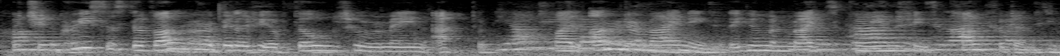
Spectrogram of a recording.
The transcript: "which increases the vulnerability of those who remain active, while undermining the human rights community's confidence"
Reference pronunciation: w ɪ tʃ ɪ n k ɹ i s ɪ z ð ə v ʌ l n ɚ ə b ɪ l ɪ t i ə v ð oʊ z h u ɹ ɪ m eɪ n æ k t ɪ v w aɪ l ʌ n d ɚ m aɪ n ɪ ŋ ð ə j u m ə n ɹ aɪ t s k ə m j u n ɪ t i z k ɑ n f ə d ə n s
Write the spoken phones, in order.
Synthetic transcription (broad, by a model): w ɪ tʃ ɪ n k ɹ i s ɪ z ð ə v ʌ l n ɚ ə b ɪ l ɪ t i ə v ð oʊ z h u ɹ ɪ m eɪ n æ k t ɪ v w aɪ l ʌ n d ɚ m aɪ n ɪ ŋ ð ə j u m ə n ɹ aɪ t s k ə m j u n ɪ t i z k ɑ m f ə d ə n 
